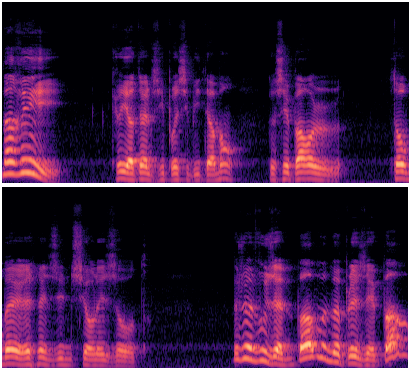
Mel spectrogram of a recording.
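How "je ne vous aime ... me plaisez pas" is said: awkward, embarrassed, high and swooping pitch. A little man replies to a woman who is ordering him out, embarrassed. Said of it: "visiblement embarrassé".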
